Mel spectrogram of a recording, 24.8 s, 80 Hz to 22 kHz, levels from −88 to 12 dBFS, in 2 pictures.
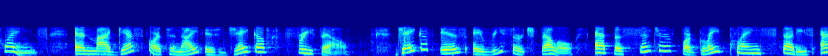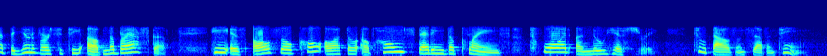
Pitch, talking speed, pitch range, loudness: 240 Hz, 95 wpm, 195-300 Hz, -32 LUFS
